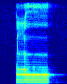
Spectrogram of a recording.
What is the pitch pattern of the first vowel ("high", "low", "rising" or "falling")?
low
